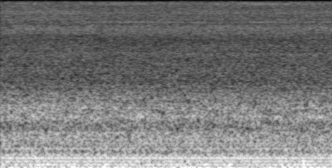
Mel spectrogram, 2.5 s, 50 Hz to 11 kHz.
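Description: Steady cabin drone of a Cirrus SR20 in flight: the piston engine and propeller running at an even, constant power, with a hiss of airflow over it.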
